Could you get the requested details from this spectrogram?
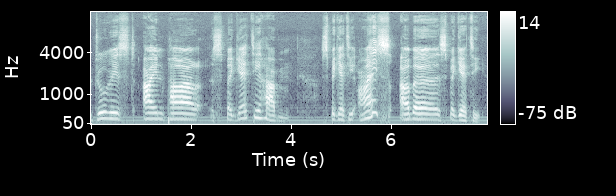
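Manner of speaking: slow, careful mock-German phrases; a deliberate, halting German greeting; German accent. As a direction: spell out the German slowly like a tourist. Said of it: "how was that for my German?".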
